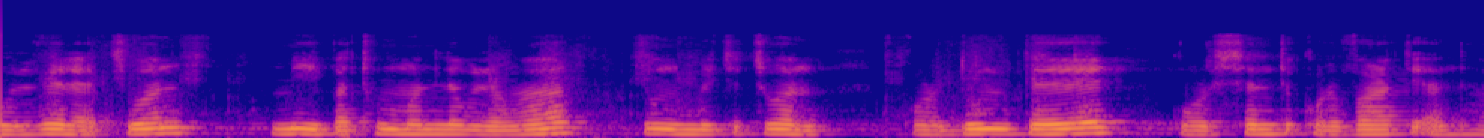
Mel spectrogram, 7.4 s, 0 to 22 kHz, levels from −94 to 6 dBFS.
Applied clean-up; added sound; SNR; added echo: neural separator model SepFormer DNS4.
